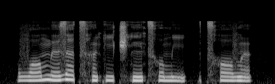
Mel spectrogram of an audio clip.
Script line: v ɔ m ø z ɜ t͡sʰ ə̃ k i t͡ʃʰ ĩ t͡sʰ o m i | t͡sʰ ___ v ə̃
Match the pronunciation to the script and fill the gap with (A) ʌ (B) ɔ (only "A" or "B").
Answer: B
